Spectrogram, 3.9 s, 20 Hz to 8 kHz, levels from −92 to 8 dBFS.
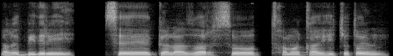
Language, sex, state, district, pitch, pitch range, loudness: Chakma, male, Tripura, Dhalai, 130 Hz, 125-140 Hz, -17 LUFS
